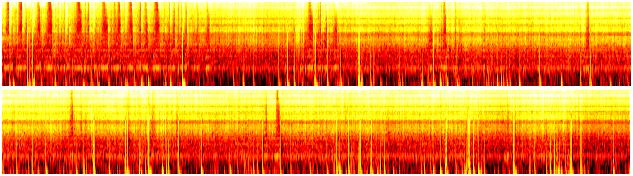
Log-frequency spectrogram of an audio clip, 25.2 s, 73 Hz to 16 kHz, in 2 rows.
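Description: Short-circuit MIG welding with a Lincoln Idealarc SP-100 running .030 wire and 75/25 argon-CO2 shielding gas: a steady, close crackling buzz with a hum underneath, continuous for the whole stretch with no talking.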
